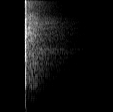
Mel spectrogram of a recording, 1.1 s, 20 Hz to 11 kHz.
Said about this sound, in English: Oh, we haven't clapped yet. Should we do the clap? Shall we? Yeah. 3, 2, 1.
